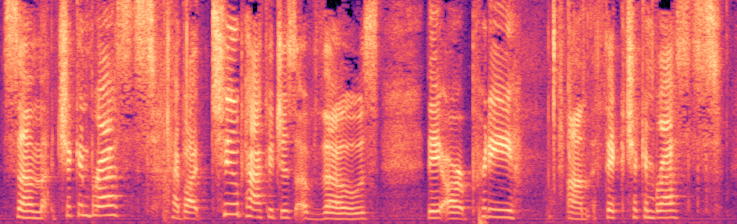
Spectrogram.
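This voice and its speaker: A woman's voice: a little high, takes it slowly, pushed and bright, slight background noise. A middle-aged woman chatting casually with many ums while she shows off her groceries in her home kitchen, filming with a phone. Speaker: vlogger showing a grocery haul. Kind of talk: casual chat over a grocery haul.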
